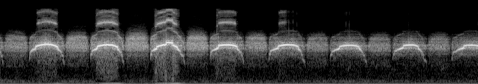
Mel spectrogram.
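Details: Returning male black stork whistling at the nest, recorded 3 April 2016 in the afternoon: evenly spaced, rise-and-fall whistled notes repeated almost twice a second, the first few strong and bright, later ones softer.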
